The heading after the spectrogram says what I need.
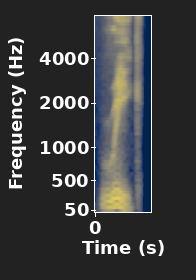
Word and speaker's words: Reek: I'm Reek. It rhymes with sneak.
